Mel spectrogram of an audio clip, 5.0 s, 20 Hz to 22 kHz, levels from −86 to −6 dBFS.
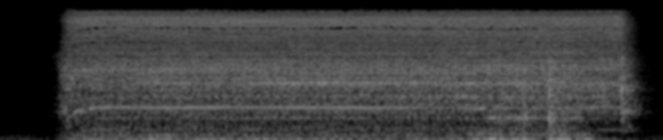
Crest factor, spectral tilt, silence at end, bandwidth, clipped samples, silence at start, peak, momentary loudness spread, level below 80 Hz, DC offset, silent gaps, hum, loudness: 14 dB; 0.5 dB/octave; 0.15 s; 16.5 kHz; under 0.1%; 0.45 s; -24 dBFS; 3 LU; -56 dBFS; under 0.1%; none; none; -36 LUFS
